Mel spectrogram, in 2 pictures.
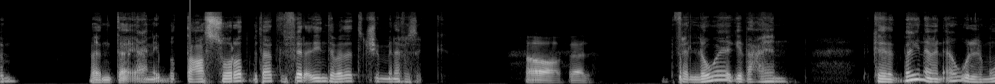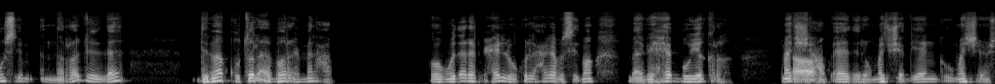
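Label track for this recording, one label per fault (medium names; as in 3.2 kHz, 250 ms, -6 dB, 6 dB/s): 1.900000	1.900000	pop -2 dBFS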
